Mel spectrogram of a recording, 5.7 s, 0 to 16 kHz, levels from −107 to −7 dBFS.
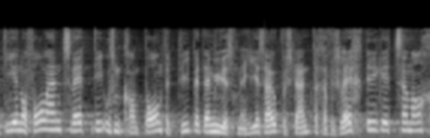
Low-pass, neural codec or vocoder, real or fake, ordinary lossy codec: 7.2 kHz; none; real; AAC, 48 kbps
